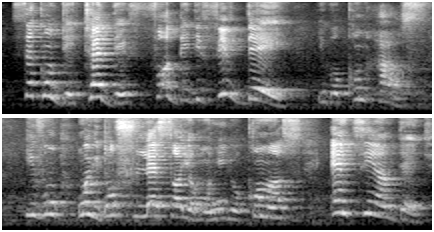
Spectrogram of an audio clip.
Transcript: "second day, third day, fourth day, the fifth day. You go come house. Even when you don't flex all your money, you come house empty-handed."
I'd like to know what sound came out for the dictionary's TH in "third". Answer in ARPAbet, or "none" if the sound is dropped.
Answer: T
